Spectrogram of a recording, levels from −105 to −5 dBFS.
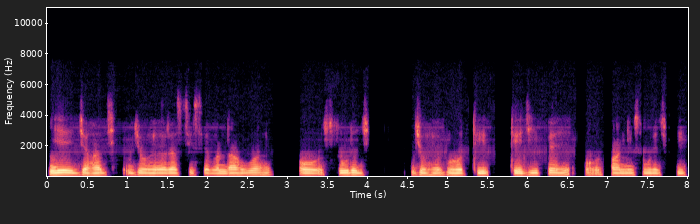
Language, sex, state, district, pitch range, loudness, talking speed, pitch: Hindi, male, Uttar Pradesh, Jyotiba Phule Nagar, 115-120 Hz, -19 LUFS, 170 wpm, 115 Hz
